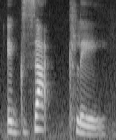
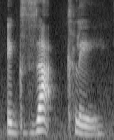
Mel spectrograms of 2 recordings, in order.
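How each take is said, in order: No difference in how they are said.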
